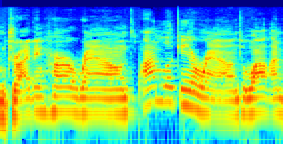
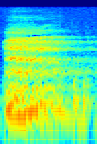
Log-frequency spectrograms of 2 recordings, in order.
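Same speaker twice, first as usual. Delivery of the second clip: shocked gasp; 4 dB quieter than usual. Retold or imitated. Discovering the car was impounded.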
